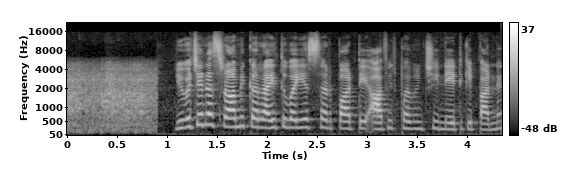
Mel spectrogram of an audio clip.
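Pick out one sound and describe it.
A woman reads out the news clearly through a close microphone.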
